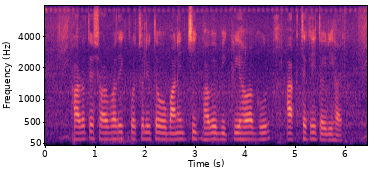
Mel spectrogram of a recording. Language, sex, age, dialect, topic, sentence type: Bengali, male, 18-24, Standard Colloquial, agriculture, statement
